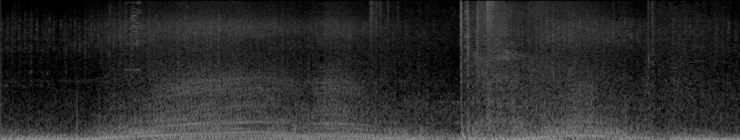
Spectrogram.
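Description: A vehicle engine revs up and down.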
